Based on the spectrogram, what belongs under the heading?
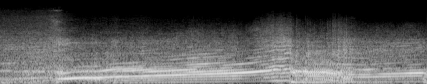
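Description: Tuned drag-race car engine accelerating hard, its note rising steadily, dropping sharply at an upshift about three seconds in, then climbing again in the next gear.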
